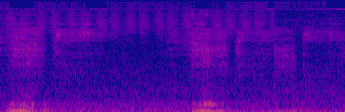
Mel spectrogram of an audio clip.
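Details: Sleeping Saint Bernard puppy snoring indoors: two low, rumbling snores with a breathy hiss on top, about two and a half seconds apart, separated by quiet breathing.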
